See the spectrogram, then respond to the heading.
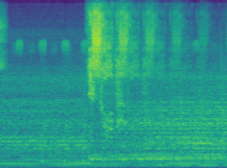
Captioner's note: whispering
